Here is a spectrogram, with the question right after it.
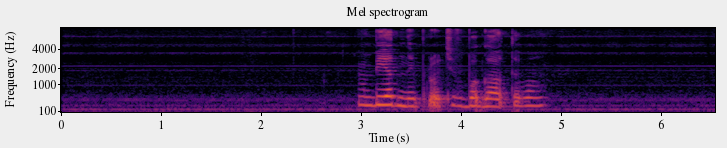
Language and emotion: Russian, sad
